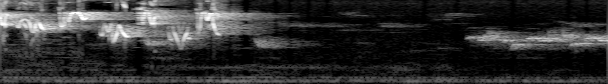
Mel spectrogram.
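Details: Yellow-fronted canary singing a lively rolling song meant for tutoring other cage birds: a burst of high, rapid chirps and twitters, a quieter pause, then a soft, lower buzzy trill closing the passage.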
